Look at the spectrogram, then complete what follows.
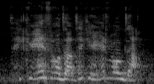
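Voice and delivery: nagging, repeated command in a put-on voice; bossy boss imitation. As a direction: imitate a pushy boss demanding attention. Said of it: "that's how he talked to me".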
